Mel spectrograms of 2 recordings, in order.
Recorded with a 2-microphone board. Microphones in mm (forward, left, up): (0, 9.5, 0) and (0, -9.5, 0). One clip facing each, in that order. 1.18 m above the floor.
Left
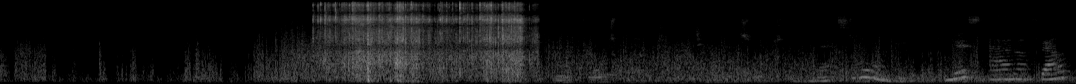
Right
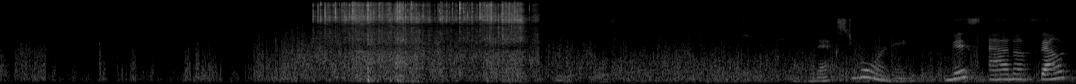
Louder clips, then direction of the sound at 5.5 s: Left 2 dB; 45° left (ahead or behind).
